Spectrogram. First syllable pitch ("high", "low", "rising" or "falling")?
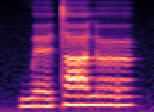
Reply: low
